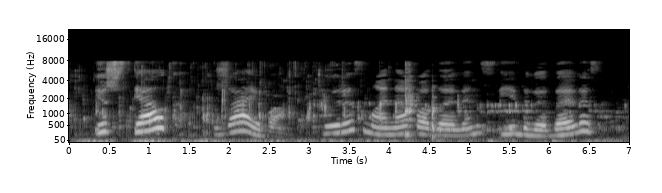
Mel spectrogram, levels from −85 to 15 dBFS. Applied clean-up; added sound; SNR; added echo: classical method log-MMSE.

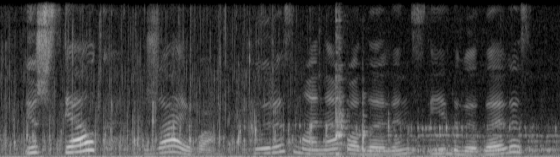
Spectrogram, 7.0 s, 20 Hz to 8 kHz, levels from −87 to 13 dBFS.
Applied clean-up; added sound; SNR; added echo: none; Boiling; 6 dB; none.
